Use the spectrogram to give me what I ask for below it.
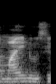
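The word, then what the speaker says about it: minutiae: নিয়ে গন্ডগোল আর কি মেনিস বা মাইনুসি বলতে পারো এটা মাইনুসি উচ্চারণ ব্যালনি চিপার ট্রাইভেল ঠিক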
